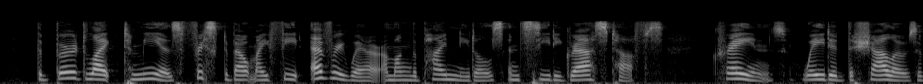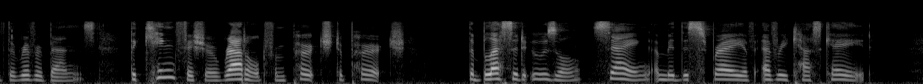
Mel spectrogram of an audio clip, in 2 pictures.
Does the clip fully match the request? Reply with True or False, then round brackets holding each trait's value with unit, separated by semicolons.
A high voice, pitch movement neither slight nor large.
True (215 Hz; 3.1 semitones)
